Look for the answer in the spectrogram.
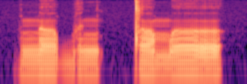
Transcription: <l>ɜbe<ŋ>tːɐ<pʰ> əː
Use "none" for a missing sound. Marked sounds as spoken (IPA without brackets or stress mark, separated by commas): n, ŋ, m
